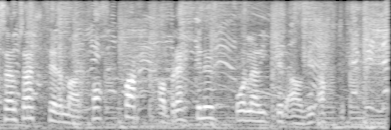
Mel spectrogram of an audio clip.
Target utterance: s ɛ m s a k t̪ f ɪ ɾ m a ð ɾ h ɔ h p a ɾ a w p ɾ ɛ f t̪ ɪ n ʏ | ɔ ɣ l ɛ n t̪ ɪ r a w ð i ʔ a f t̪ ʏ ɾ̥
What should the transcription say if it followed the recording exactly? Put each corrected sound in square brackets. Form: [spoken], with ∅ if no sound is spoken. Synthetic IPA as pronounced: s ɛ m s a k t̪ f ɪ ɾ m a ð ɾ h ɔ h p a ɾ a w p ɾ ɛ [h] t̪ ɪ n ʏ | ɔ ɣ l ɛ n t̪ ɪ [ɾ] a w ð i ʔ a f t̪ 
